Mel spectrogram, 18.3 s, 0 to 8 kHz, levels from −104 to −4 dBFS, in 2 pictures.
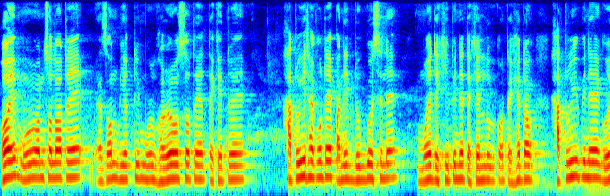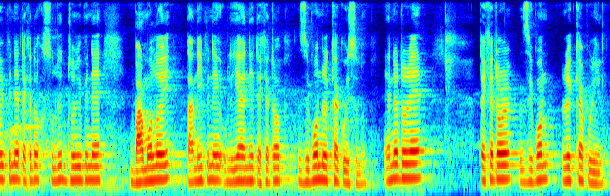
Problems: none marked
